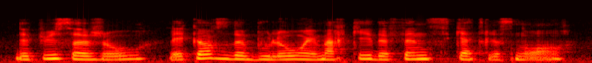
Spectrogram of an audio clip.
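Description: The voice is reading aloud in a natural voice. Intonation stays fairly even.

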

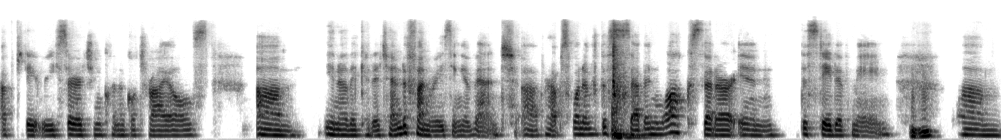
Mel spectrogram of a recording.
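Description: At a moderate pace, the speaker uses fairly even intonation with an American accent. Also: woman. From Pennsylvania. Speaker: nonprofit program director; guest. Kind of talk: interview. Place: home room. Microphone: webcam.

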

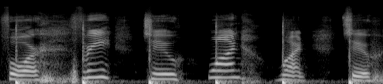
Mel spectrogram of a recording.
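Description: There is music in the background as a woman speaks at a high pitch. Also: dry sound with no echo. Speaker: fitness instructor. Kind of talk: workout instruction cues. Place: gym. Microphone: headset.

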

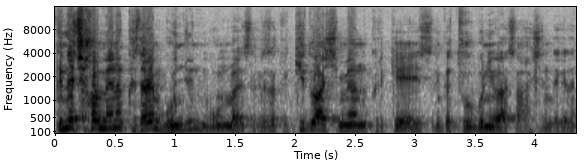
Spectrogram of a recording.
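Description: Lively intonation at a very fast pace. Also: man. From South Korea. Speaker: pastor. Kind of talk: sermon. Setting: church. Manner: animated. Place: church. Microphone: podium.

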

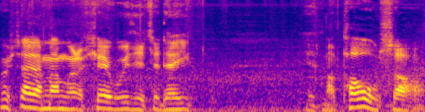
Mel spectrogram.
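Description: There is noticeable background noise as a man speaks. He keeps a moderate pace with ordinary pitch variation. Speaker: vlogger. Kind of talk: casual vlog chat. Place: garage. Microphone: camera far.

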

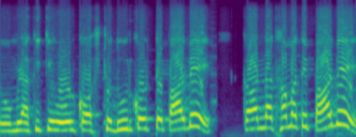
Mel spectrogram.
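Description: Faint music plays in the background as a man speaks at a fairly slow pace. He uses a put-on character voice pitched high. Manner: solemn.

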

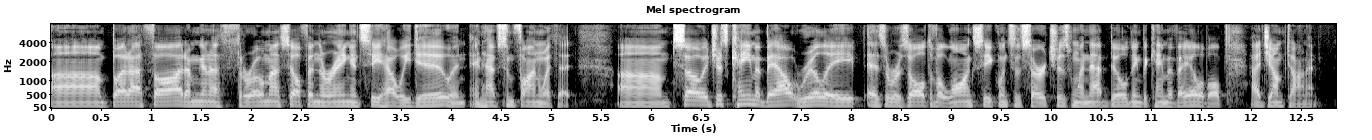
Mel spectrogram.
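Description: In a plain, everyday voice, a man with an American accent speaks at a medium pitch and very even loudness. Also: fairly even intonation, moderate pace. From US South, Birmingham, Alabama. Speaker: restaurant owner. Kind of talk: radio interview. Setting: radio studio.

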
